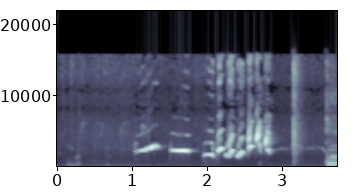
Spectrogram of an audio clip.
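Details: White-rumped shama singing to rouse a quiet rival: two pure whistled notes, one rising and one level, then a rapid chain of bright chirps, a sharp upward note and a lower throaty ending.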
